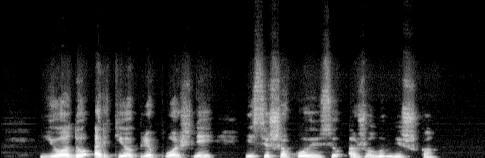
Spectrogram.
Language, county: Lithuanian, Panevėžys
